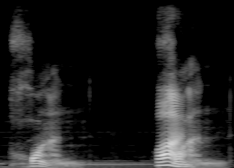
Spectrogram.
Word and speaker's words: Juan: go about pronouncing it in spanish it is said as juan juan but it'd be fine if you cannot pronounce the spanish j to say it as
